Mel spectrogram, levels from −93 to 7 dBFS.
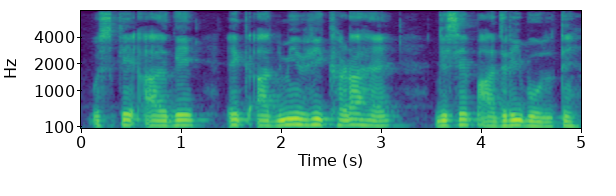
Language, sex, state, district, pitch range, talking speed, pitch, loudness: Hindi, male, Uttar Pradesh, Lalitpur, 120-135 Hz, 130 wpm, 125 Hz, -15 LUFS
